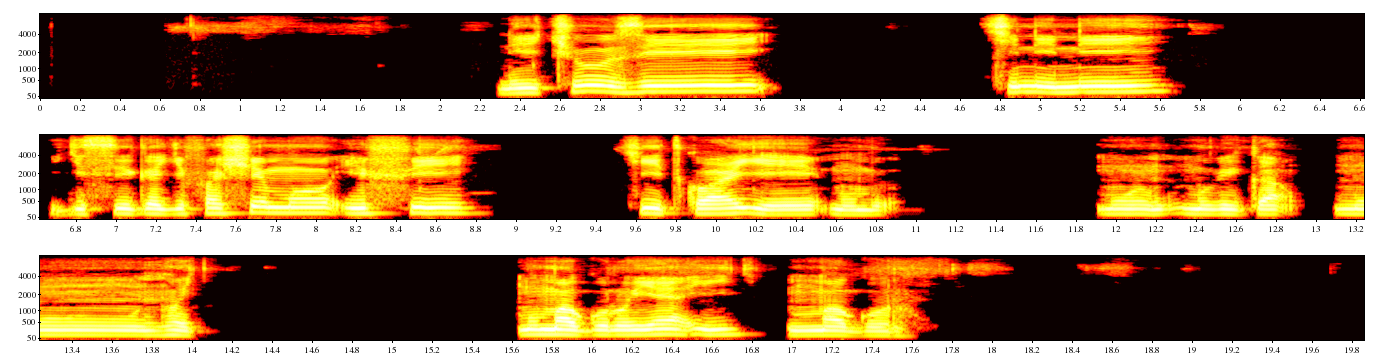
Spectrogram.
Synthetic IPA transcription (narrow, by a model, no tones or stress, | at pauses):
nit͡ʃuzi | cinini | iɟisiɡaɟifaʃe̞moʔifi | ciːtkwaːje̞ | muβiɡa | mun | mumaɡuɾujamumaɡuɾu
